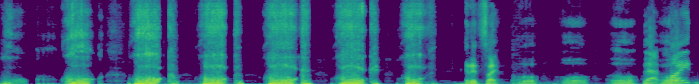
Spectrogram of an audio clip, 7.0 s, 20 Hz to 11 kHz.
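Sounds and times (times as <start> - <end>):
person mimicking a dog's reverse sneeze: 0.0 - 4.4
speech: 4.7 - 6.9.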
